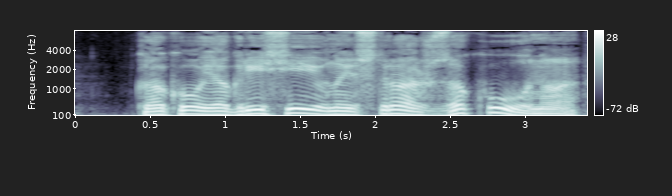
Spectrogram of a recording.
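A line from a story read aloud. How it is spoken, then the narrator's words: Grumbled. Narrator (Russian): буркнул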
